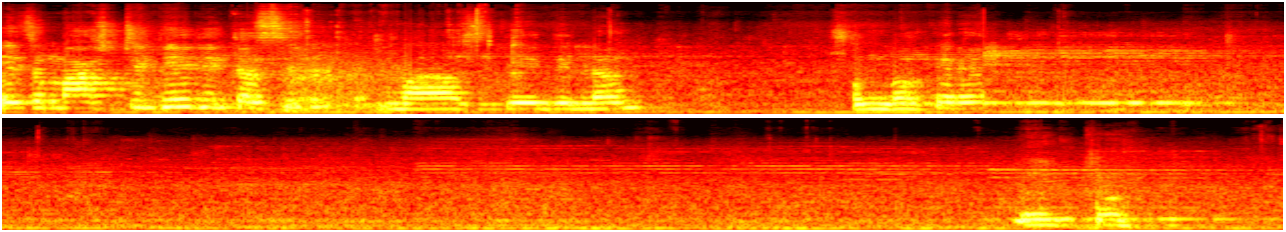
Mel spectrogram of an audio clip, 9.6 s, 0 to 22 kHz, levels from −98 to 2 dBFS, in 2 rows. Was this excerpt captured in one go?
no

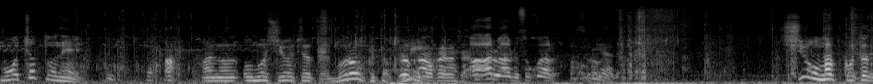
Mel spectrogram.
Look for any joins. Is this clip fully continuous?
no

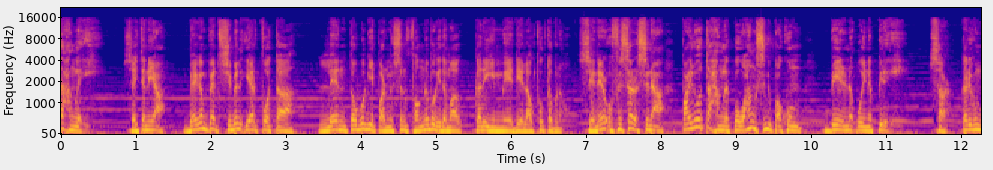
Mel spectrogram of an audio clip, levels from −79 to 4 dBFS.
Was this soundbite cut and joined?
yes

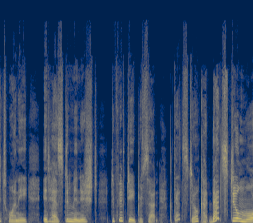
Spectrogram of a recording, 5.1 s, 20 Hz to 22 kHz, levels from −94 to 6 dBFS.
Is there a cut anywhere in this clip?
no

